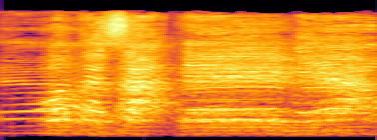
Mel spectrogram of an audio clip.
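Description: A group of voices chanting Buddhist verses in Pali in unison, with one steady low note held beneath the changing syllables.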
